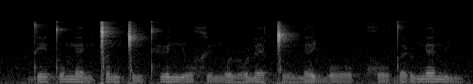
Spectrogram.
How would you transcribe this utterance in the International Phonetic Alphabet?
d̪ e˧ d̪ o˦ ŋ ɛ˨ ŋ ǀ ə˦ ŋ ǀ ʉ˨ t̪ʰ ʏ˦ nʲ o˧ x ʏ˧ ŋ o˨ ɭ o˧ ɳ ɛ˧ ǀ ʏ˨ n ɛ˧ ʎ o˧ | x o˨ d̪ ə˦˨ ɽ ʉ˦ ŋ ɛ˦ n i˨

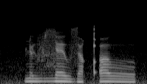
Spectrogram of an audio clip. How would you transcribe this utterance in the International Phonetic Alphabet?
ɳ ɨ v ɮ ɛ u̯ z ʏ qʼ o

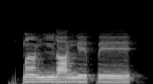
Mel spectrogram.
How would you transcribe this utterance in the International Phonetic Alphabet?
k͡p ã˨ ŋ ĩ˨ ɾ a˨ ŋ e˨ p eː˨

